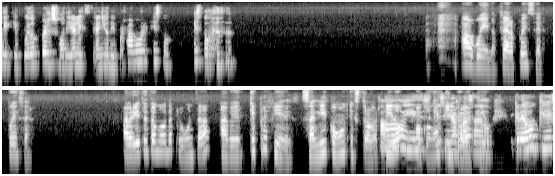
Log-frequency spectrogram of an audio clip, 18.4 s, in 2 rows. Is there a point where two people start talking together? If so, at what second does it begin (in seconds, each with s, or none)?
15.5 s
